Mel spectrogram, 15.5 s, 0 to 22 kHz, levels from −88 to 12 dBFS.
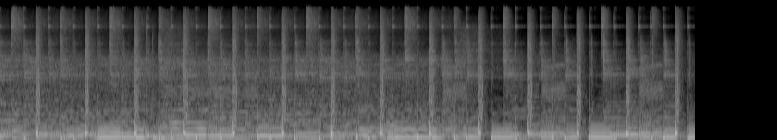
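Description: At 13.90 s the sound stops abruptly mid-event. This is a cut-off end. The final stretch of audio was never written out or played. There is no decay or fade. The signal drops straight to digital silence, which lasts to the clip's end.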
